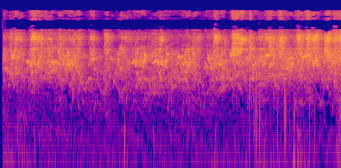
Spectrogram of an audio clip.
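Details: Pet budgerigars busy cleaning their nests, giving a dense, continuous chatter of high-pitched chirps and twittering notes that overlap without pause, suggesting several birds calling together.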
